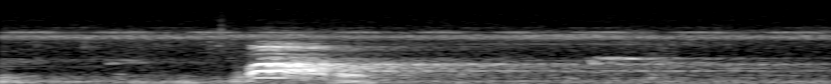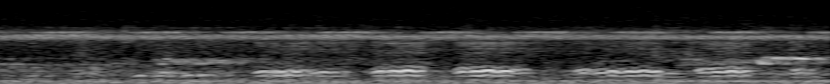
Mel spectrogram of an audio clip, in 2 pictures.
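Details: A loud, explosive alarm bark from wild Chacma baboons at night in the African bush, a call typically given when a nearby predator alerts them, followed by a run of quieter wavering grunts and squeals amid night insects.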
